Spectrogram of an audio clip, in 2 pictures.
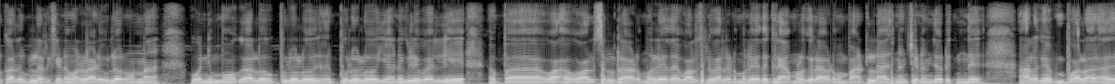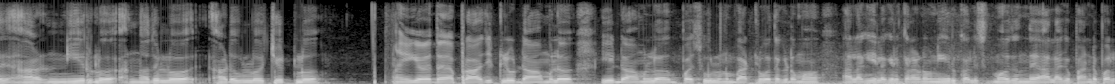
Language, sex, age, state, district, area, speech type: Telugu, male, 45-60, Andhra Pradesh, Srikakulam, urban, spontaneous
